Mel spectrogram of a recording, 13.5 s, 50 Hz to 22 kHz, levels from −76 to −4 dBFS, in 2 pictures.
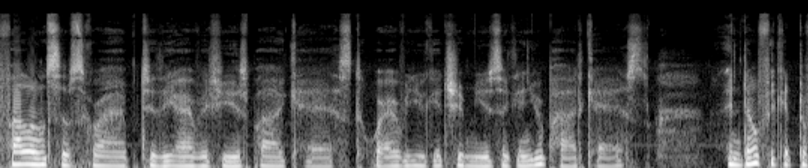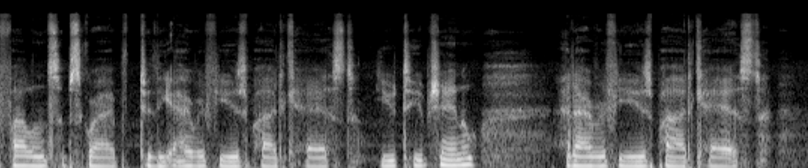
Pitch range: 110-120 Hz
